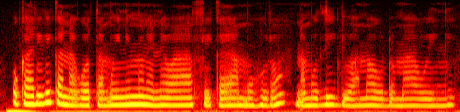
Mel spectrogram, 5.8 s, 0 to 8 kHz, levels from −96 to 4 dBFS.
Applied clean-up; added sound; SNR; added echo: none; none; none; none.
